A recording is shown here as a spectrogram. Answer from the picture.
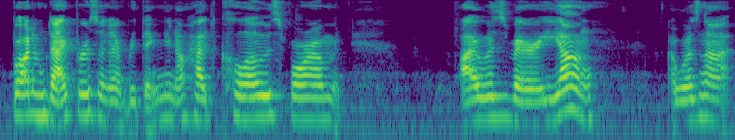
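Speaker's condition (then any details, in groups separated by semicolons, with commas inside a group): Cerebral palsy; speech noticeably atypical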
